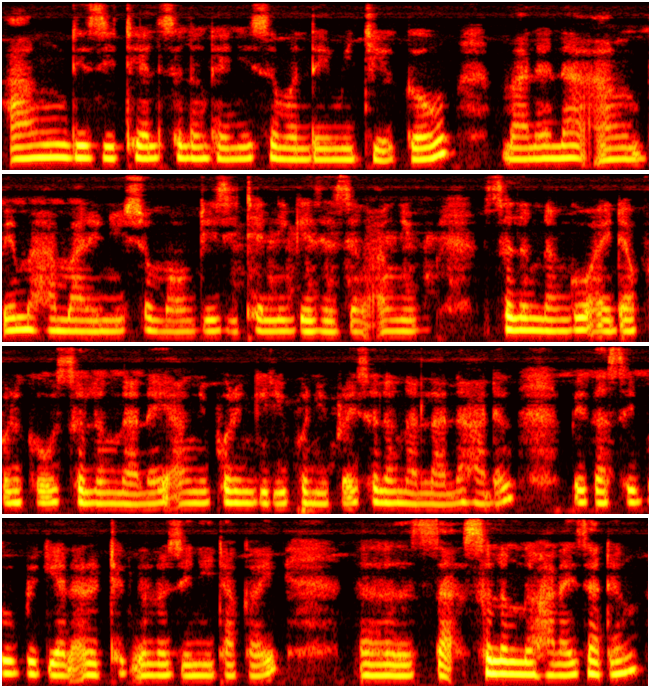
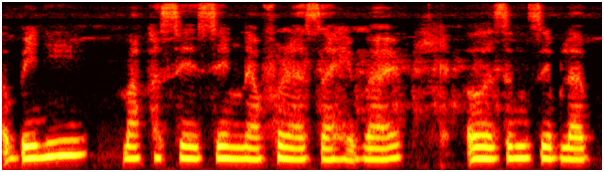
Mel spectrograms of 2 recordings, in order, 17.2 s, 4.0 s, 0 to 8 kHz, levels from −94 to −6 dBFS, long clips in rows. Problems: none marked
